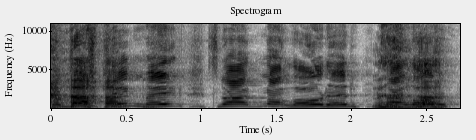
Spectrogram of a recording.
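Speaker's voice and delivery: lightly voiced thug laughing off the gun; a hint of the ex-military guy brushing it off; joking villain. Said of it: "But he's like".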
